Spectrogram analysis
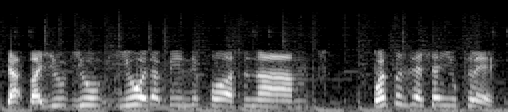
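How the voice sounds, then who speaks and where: A man's voice: extremely high pitch, fairly even intonation, a little fast, fairly bright tone, faint music behind. A man calling into a radio show, rambling and hesitant. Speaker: caller. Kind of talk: call-in radio chat.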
